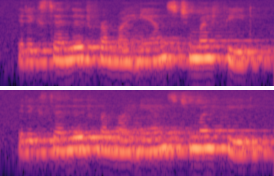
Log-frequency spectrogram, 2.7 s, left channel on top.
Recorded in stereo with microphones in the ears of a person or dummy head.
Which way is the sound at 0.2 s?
85° left.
